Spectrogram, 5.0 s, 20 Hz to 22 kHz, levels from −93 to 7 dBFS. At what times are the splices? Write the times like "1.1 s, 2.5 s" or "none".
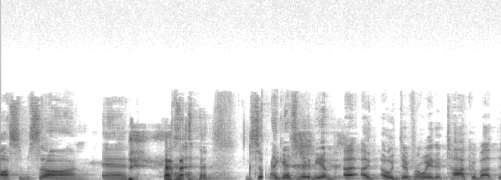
2.6 s

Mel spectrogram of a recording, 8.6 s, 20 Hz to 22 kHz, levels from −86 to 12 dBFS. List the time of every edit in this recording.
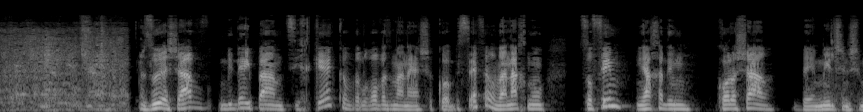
1.3 s, 5.6 s

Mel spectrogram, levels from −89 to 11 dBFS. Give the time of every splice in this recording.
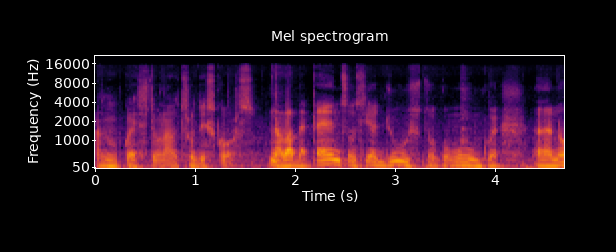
1.7 s

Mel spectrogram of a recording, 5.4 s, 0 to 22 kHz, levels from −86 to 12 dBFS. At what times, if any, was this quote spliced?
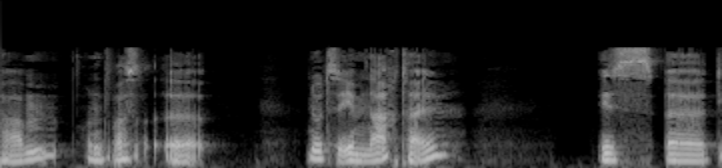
2.3 s

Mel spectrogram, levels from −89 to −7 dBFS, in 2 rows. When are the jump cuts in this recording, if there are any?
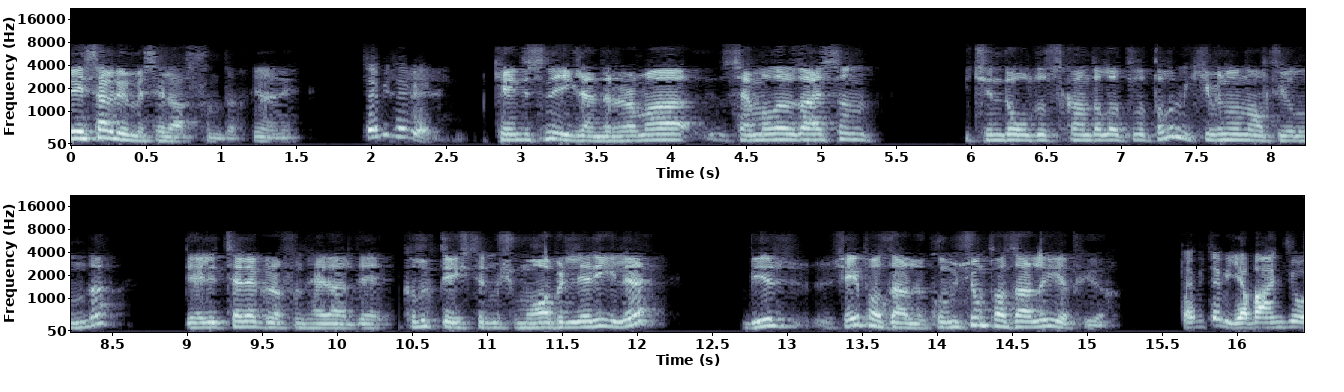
1.9 s

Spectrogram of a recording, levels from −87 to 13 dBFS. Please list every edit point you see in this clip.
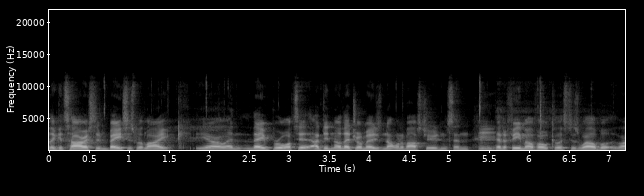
none

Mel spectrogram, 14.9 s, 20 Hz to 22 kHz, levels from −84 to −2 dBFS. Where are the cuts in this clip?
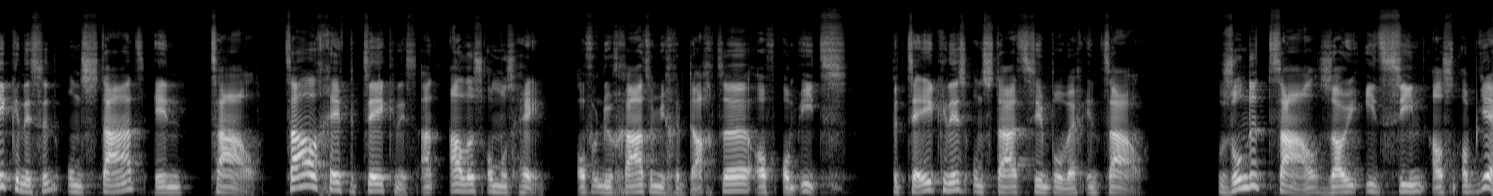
2.7 s

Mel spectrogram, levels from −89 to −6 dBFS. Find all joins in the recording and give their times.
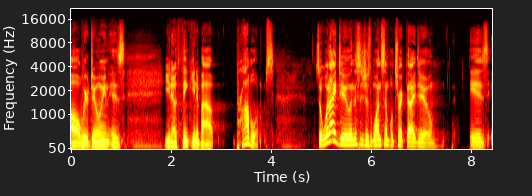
none

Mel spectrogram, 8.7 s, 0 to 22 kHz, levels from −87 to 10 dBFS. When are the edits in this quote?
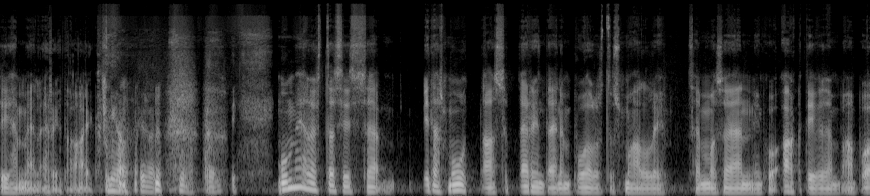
2.7 s

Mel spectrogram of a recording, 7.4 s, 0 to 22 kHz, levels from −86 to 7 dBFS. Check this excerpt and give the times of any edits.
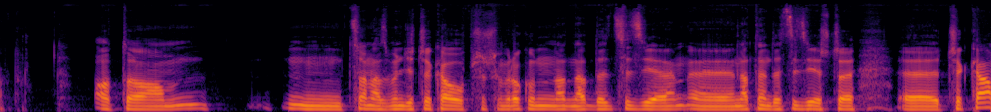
none

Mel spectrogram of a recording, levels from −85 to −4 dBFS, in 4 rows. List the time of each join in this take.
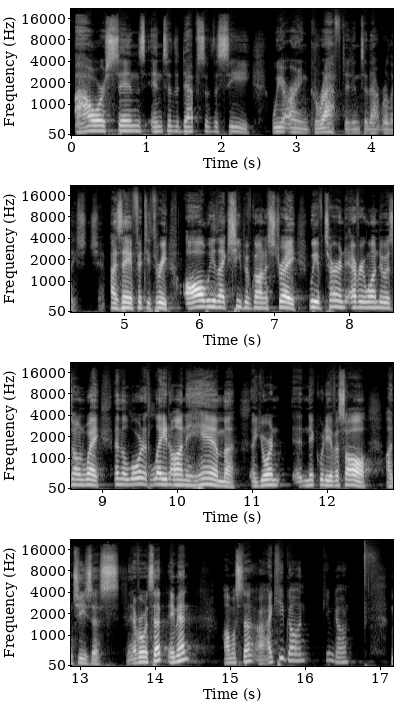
4.8 s, 11.0 s, 13.6 s

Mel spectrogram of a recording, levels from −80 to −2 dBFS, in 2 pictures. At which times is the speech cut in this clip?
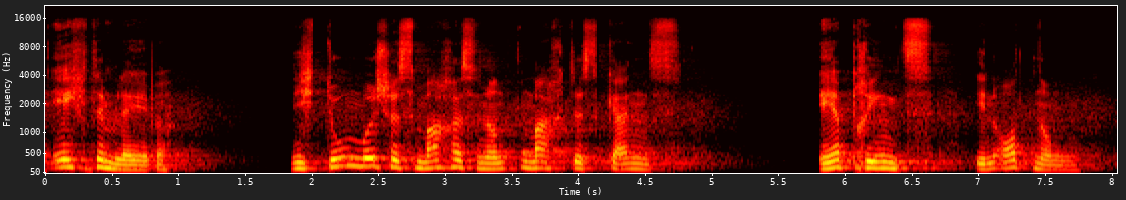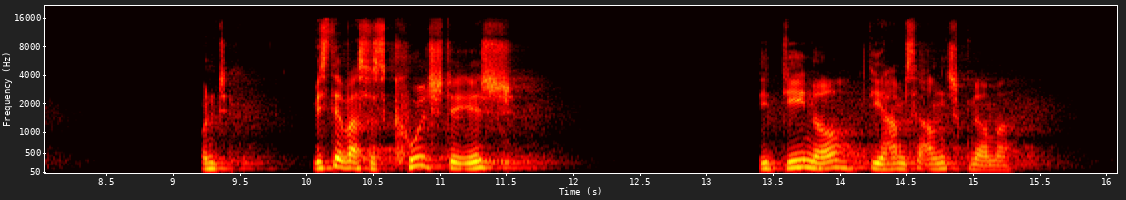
3.6 s

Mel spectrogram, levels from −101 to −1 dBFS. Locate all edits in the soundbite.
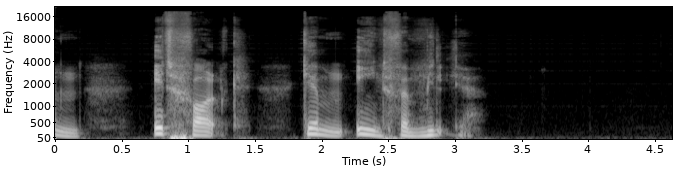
none

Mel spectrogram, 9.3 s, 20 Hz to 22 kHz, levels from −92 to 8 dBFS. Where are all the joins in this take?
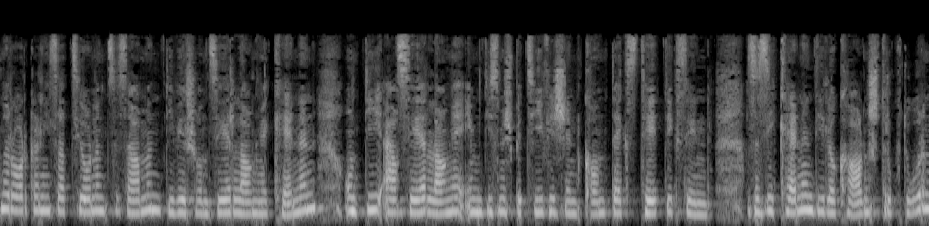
4.0 s

